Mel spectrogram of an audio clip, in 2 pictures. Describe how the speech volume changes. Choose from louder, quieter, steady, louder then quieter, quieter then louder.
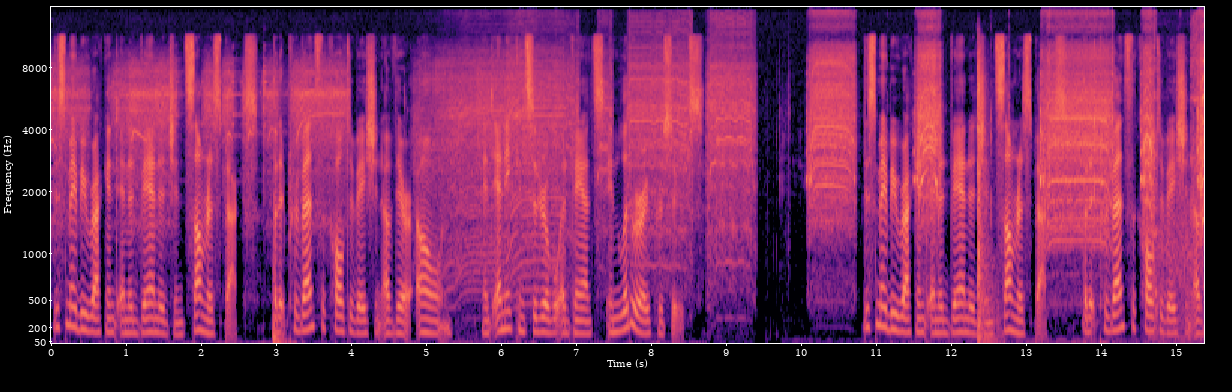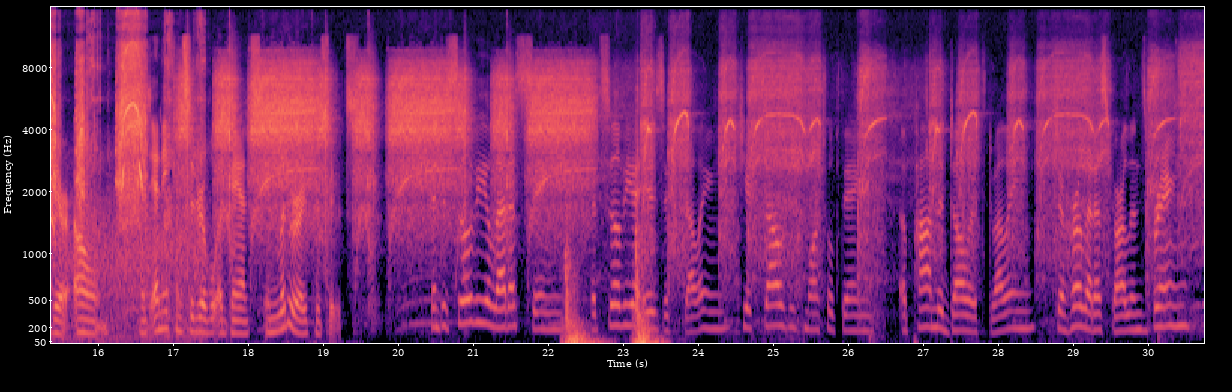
quieter.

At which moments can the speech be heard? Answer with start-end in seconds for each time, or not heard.
0.0-8.7, 10.8-19.5, 20.4-30.6.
